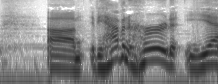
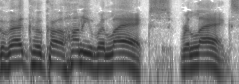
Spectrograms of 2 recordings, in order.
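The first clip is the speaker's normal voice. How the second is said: Russian mobster. Retold or imitated. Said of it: "He sounded like a mobster".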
